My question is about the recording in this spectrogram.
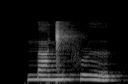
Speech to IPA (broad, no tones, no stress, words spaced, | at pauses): naŋ͡ǁi fɹɘ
